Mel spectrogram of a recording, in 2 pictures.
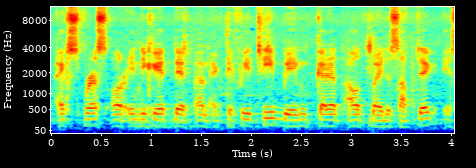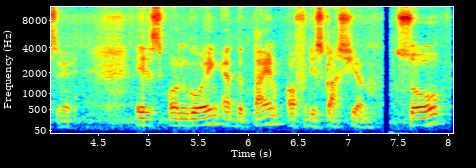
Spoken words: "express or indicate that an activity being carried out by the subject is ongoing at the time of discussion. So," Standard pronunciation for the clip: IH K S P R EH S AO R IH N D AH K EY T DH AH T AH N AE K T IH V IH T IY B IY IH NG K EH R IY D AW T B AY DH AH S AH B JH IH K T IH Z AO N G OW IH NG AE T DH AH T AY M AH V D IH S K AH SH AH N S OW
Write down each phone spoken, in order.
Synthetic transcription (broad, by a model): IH K S P R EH S AO R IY N D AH K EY T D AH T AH N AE K T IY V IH T IY B IY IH NG K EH R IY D AW T B AY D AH S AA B JH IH K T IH S AO N G OW IH NG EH T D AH T AY M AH F D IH S K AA S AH N S OW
